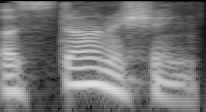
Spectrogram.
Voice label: "astonishing", us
